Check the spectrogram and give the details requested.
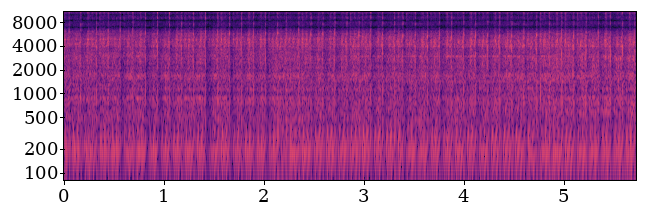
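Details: Motobécane 51 VS moped, 1978, two-stroke after a full rebuild (new rings, bearings, seals, clutch, points, condenser) following thirty years seized; crisp rapid popping at a steady fast idle, no knocks or rattles; healthy.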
